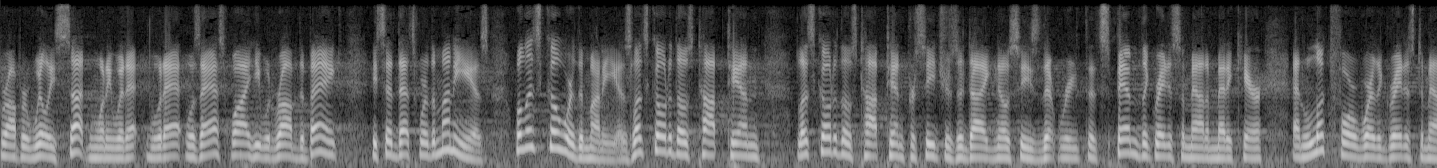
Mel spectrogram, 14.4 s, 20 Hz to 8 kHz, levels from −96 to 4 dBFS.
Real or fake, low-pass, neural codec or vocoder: real; 7.2 kHz; none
